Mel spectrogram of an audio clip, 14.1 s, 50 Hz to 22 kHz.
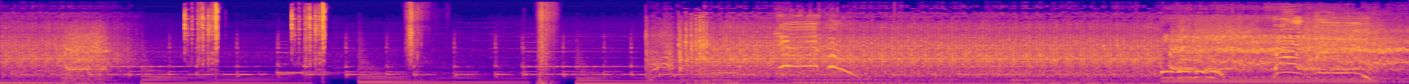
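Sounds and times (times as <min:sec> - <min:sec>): small engine running: 0:01.8 - 0:02.2, 0:06.5 - 0:14.0.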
